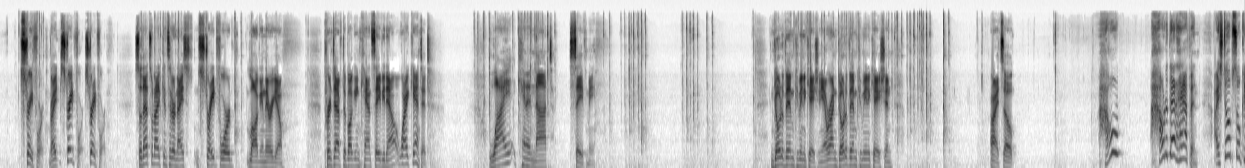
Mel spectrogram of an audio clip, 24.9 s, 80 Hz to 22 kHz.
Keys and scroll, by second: 2.5-3.4 typing, 3.9 Up, 4.5 Return, 10.2 ctrl+a, 10.2 ctrl+c, 10.2-10.6 typing, 10.3 ctrl+c, 10.4 ctrl+:, 10.8 Return, 10.8 ctrl+h, 12.2-14.2 typing, 15.6-18.9 typing, 16.8 Return.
